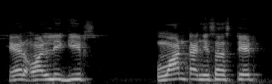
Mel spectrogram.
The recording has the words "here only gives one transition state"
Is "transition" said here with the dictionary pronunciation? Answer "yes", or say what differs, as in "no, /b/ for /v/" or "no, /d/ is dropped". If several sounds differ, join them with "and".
no, /ɹ/ is dropped and /s/ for /ʃ/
